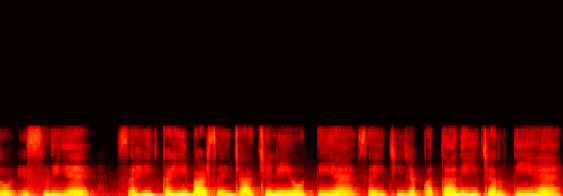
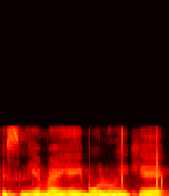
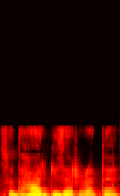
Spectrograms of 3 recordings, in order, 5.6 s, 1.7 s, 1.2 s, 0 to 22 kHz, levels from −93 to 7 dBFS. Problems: constant background noise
